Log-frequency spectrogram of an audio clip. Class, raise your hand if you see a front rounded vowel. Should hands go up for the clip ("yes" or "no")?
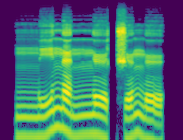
yes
